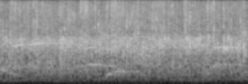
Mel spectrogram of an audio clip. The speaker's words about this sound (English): Okay, I appreciate the applause, but that's just God, because I'm not that smart.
